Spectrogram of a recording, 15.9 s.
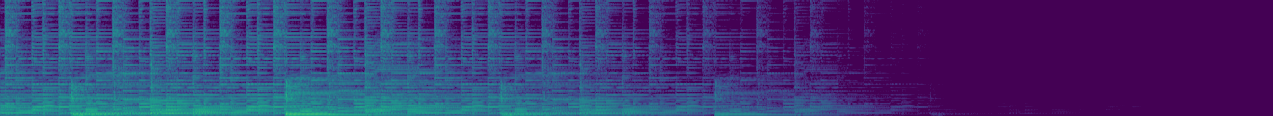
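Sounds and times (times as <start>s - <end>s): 
retrowave music on Amiga: 0.0s - 10.2s.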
